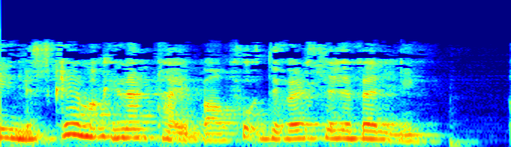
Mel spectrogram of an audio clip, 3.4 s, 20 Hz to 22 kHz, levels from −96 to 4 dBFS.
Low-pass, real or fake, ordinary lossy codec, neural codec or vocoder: 9.9 kHz; fake; MP3, 32 kbps; codec, 44.1 kHz, 7.8 kbps, Pupu-Codec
